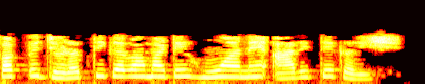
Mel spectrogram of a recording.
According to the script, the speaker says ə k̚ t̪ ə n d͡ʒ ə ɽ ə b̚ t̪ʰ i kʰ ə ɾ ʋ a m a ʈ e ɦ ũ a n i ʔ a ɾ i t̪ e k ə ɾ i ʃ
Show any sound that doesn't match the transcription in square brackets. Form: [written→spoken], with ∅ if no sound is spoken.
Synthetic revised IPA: ə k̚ t̪ ə [n→∅] d͡ʒ ə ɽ ə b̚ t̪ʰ i [kʰ→k] ə ɾ ʋ a m a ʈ e ɦ ũ a n [i→e] ʔ a ɾ i t̪ e k ə ɾ i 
